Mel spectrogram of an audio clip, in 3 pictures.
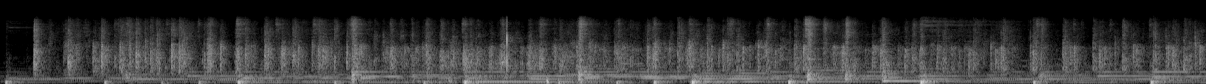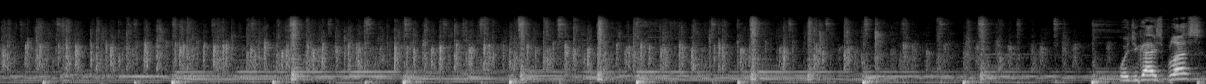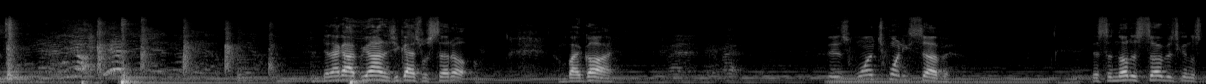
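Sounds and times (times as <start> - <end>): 
audience clapping: 0.2 - 27.0
speech: 23.3 - 24.2, 27.4 - 28.9, 29.8 - 30.4, 32.6 - 33.7, 35.0 - 36.1.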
